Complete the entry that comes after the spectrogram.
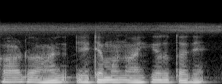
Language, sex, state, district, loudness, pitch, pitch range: Kannada, male, Karnataka, Koppal, -17 LUFS, 105 Hz, 100-105 Hz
